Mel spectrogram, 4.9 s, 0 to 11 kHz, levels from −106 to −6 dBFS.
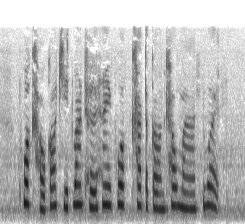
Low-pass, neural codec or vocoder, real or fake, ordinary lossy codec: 7.2 kHz; none; real; MP3, 64 kbps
